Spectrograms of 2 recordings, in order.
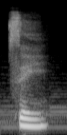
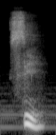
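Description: First: The word is said with Cantonese pronunciation. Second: The word is said with Hakka pronunciation. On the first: "广东话是读C" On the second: "客家话是C"

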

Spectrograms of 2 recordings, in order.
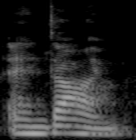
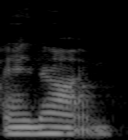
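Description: First: The d clearly links into 'I'm'. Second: The d is dropped, leaving mostly an n. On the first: "很明显的And I'm" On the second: "有点介于N 的感觉哈"

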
